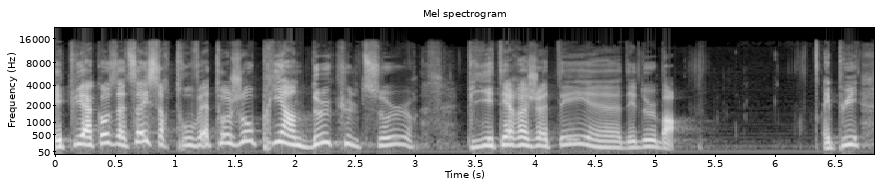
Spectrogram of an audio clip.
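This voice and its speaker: Recorded very cleanly against a silent background, with a dry, close sound and no echo, a man speaks at a moderate pace in a high voice that swings very widely in pitch. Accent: Montreal. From Quebec, Montreal. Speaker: pastor. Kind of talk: sermon. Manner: casual, halting with repetitions.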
